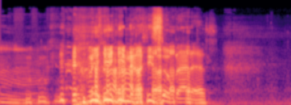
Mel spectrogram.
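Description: A man cheers loudly.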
